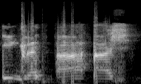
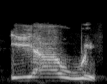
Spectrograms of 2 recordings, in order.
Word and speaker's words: Yahweh: Par contre, la prononciation grecque est Yahweh. Yahweh. I-A-O-U-E. Pour bien prononcer, mes amis. Et la prononciation du latin, c'est Jéhovah. Donc ce Dieu-là, qui partout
